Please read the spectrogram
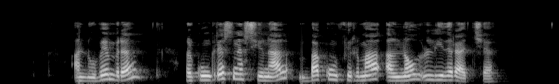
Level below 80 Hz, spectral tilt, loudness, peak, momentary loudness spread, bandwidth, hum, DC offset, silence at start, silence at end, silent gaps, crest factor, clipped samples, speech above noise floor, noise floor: -60 dBFS; -3.5 dB/octave; -17 LUFS; -2 dBFS; 11 LU; 8 kHz; none; under 0.1%; 0.75 s; 0.65 s; none; 16 dB; under 0.1%; 50 dB; -67 dBFS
